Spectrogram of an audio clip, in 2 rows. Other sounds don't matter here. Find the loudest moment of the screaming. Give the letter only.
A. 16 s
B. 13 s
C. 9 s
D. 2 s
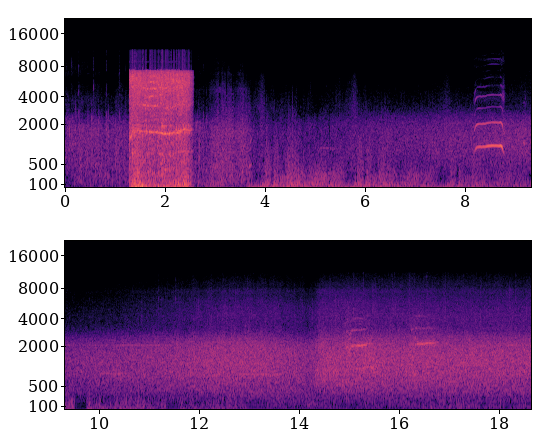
D.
